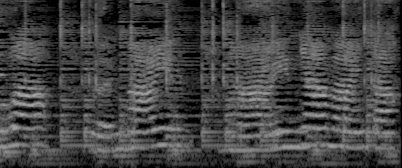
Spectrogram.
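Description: Children's pop song: young girls' voices singing a melody together over a backing music track, with a short break in the line about halfway through.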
